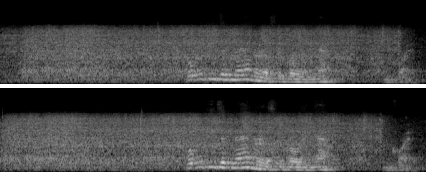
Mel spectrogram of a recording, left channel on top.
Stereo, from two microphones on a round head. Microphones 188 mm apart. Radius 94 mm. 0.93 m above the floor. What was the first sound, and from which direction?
A man speaking, 60° right (ahead or behind).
